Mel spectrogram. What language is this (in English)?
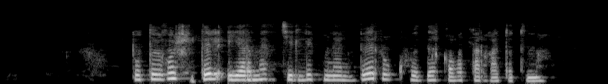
Bashkir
